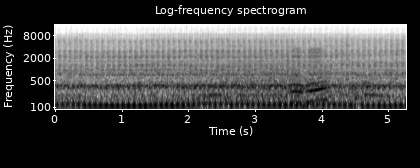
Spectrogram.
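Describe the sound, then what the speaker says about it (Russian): A Borus 18.5 hp tractor idles with its cooling fan running, a steady loud mechanical hum with a rapid vibrating chatter and a slight swell of whirring partway through. "А, давай вентилятор попробуем."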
